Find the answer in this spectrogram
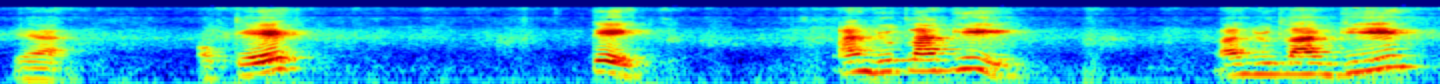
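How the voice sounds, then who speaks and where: A woman's voice: mid-range voice, pushed and bright, reverberant. A woman teaching a beginner language class on a live stream, who patiently repeats each word and drills its pronunciation. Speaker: Mandarin teacher.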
